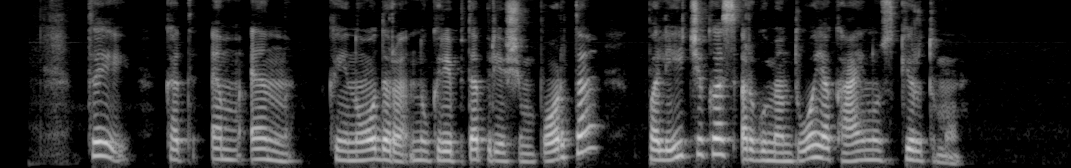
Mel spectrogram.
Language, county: Lithuanian, Vilnius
